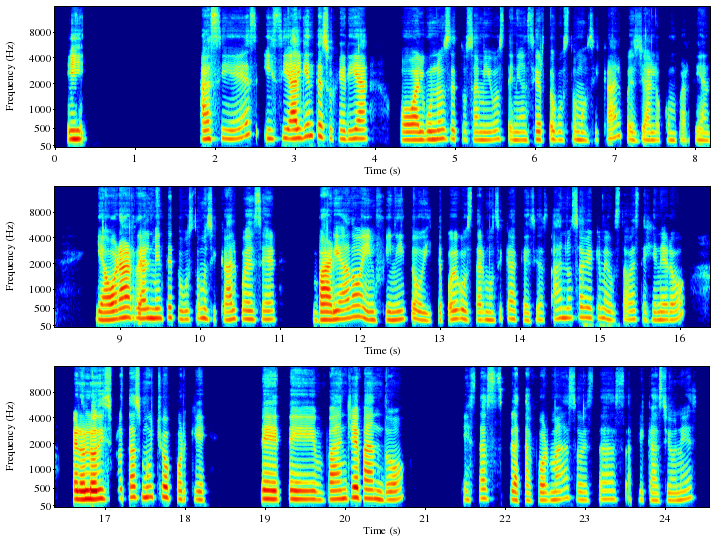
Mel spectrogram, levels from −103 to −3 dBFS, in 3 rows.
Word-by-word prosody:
y 225 +1 +4 1.4
así 225 +1 -1
es, 325 +9 -6
y 230 -1 -6
si 235 +1 -4
alguien 245 +7 +4
te 295 -2 0
sugería, 235 -1 -2 0.4
o 200 0 +1
algunos 210 +3 +1
de 225 - -6
tus 205 -2 -16
amigos 200 +3 -6
tenían 200 -2 -8
cierto 205 0 -6
gusto 205 0 -13
musical, 200 - -8
pues, 185 -4 -10
ya 195 - -6
lo 195 0 -9
compartían. 190 -1 -12 0.5
Y 215 - -3
ahora 225 +7 +7
realmente 245 +1 +1
tu 230 -4 -9
gusto 215 +1 -9
musical 215 -2 -3
puede 220 -2 -2
ser 215 0 -7 0.4
variado 215 +7 +4
e 260 - -1
infinito 205 +1 -4
y 180 - -9
te 190 +1 -13
puede 220 - -3
gustar 205 -3 -6
música 215 +3 -8
que 200 -2 -15
decías, 190 +1 -14
ah, 230 - -9
no 250 0 -4
sabía 260 -1 -6
que 255 - -15
me 235 -4 -6
gustaba 200 +2 -12
este 215 -2 -15
género, 200 - -7 0.5
pero, 220 -1 +9
lo 220 0 +13
disfrutas 240 +4 +1
mucho 270 0 +2
porque, 210 -2 -6 0.7
te 220 -2 +5
te 220 -1 +3
van 225 +2 +2
llevando 230 -3 +3 0.7
estas 235 +2 -10
plataformas, 200 +4 -5
o - - -9
estas 210 +2 -13
aplicaciones 195 +5 -11
220 Hz, 150 wpm, -23 LUFS, 200-235 Hz, 1.4 s, lo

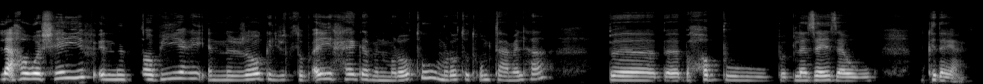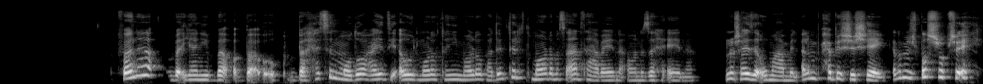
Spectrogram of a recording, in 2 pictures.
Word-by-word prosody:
لأ 250 0 +8
هو 260 0 +10
شايف 300 +6 0
إن 225 0 -1
الطبيعي 235 +5 -3
إن 205 0 -8
الراجل 225 +2 +1
يطلب 210 -1 -10
أي 255 +1 +2
حاجة 240 -1 -2
من 190 -3 -8
مراته، 220 +10 -1
ومراته 220 -7 -3
تقوم 215 0 -8
تعملها 220 - -7 0.6
ب - - +2 0.5
ب 175 -1 0
بحب 225 -1 -5
وب 180 -3 -9 0.2
بلذاذه 190 -1 +2
و 170 0 -3 0.4
وكده 200 -2 -2
يعني. 160 -1 -6 1.3
فأنا 300 +8 +6 0.3
ب 200 - -2
يعني 215 +1 +2
ب 210 - -16
ب 470 - 0
باحسّ 260 +3 -2
الموضوع 240 -5 +2
عادي 235 +2 -1
أول 225 +1 +2
مرة 215 +1 0
وتاني 225 0 -5
مرة، 215 +2 -1
وبعدين 235 +3 -4
تالت 310 -6 -6
مرة 240 +2 0
مثلًا 240 0 -3
أنا 240 - -5
تعبانة 190 -3 -4
أو 185 +2 -9
أنا 185 - -8
زهقانة، 185 -2 -5
أنا 175 - -21 0.4
مش 255 - -5
عايزة 255 -2 +7
أقوم 210 - +3
أعمل 190 -2 -4
أنا 245 - 0
ما 280 - -1
باحبش 275 -3 0
الشاي، 200 -6 +4
أنا - - -3
مش 300 -3 0
باشرب 335 0 +3
شاي. 295 -2 +6
225 Hz, 175 wpm, -20 LUFS, 195-255 Hz, 1.3 s, هو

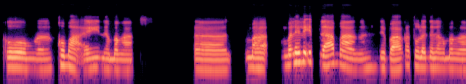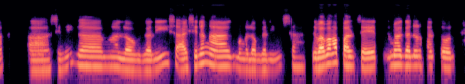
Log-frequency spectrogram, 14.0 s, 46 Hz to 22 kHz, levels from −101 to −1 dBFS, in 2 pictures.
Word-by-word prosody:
kung 160 -2 +1 0.4
kumain 160 -3 0
ng 150 -2 -5
mga 140 -1 -1 1.0
ah, 140 -1 -1 0.8
maliliit 230 +5 +4
lamang, 185 -5 +4 0.3
'di 160 -2 -5
ba? 145 +1 +3
Katulad 175 -3 -1
na - - 0
lang 150 -1 -4
ng 150 - -4
mga, 145 -1 -3 0.5
ah, 135 0 -3
sinigang 175 +3 -3
nga, 170 0 -6
longganisa 140 +5 -2
ay, 150 - 0
sinangag, 180 -2 +2
mga 150 -4 -7
longganisa, 140 +6 -7 0.2
'di 155 - -2
ba? 165 +4 +8
Mga 220 +2 +8
pansit, 165 -3 +3
mga 190 +3 +1
ganong 180 0 -3
canton. 170 -1 -4
160 Hz, 125 wpm, -23 LUFS, 145-180 Hz, 1.0 s, ba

